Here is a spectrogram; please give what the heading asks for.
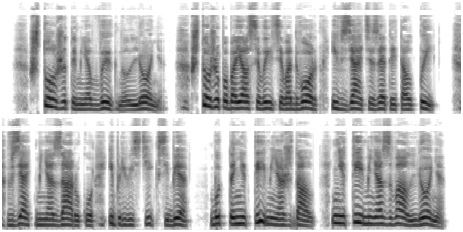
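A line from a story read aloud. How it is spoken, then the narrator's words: Mocking shout. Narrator (Russian): она, глумясь, кричала Кузнецову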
